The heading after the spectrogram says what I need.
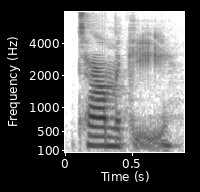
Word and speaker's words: Tamaki: I love how he can shift kind of like Tamaki. Tamaki. Tamaki. His name is Tamaki. I pronounce it Tamaki, but it's Tamaki.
